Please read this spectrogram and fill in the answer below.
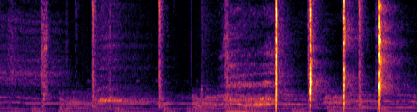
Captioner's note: deep breath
